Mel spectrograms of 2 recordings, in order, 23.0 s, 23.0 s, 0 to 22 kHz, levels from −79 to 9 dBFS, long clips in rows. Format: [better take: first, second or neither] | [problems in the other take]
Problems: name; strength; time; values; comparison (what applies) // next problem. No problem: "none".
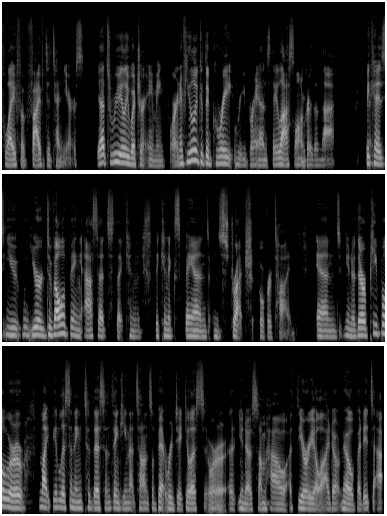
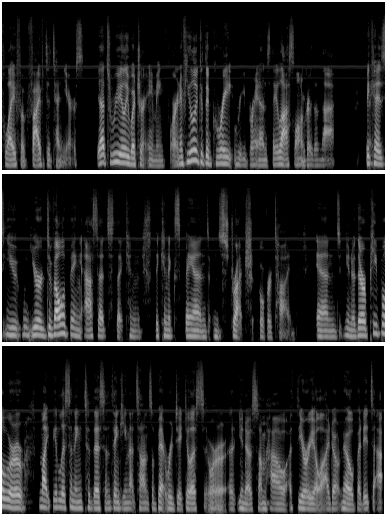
first | high-pitched whine; faint; throughout; 4.5 kHz, 35 dB below the speech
